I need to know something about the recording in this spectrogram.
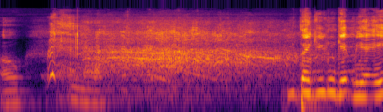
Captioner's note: audience laughs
